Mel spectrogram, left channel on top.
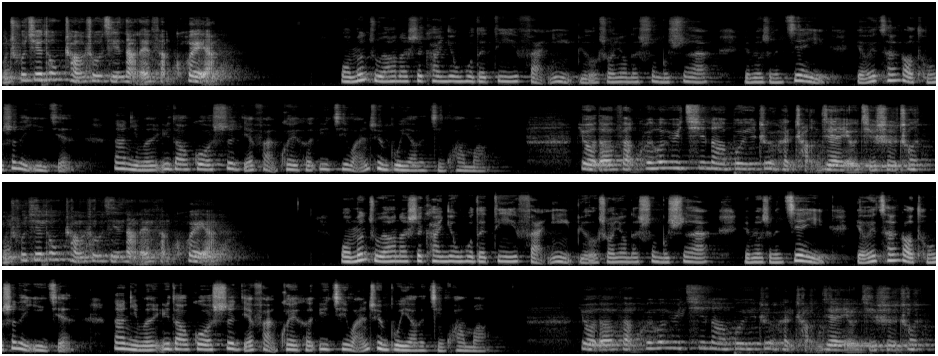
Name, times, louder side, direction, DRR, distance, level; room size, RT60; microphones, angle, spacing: voice 1, 0.0-2.2 14.6-18.5, left 3 dB, 75° left, 5 dB, 3.2 m, -28 dB
voice 2, 3.4-14.2, right 4 dB, 55° right, 15 dB, 0.9 m, -28 dB
24.5 x 20.5 x 6.5 m, 0.77 s
head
